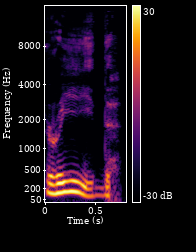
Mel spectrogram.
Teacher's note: la e de esta palabra se pronuncia como una I larga o doble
